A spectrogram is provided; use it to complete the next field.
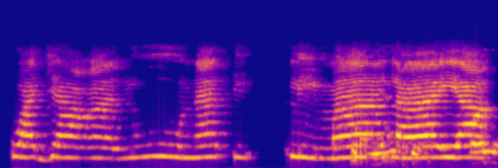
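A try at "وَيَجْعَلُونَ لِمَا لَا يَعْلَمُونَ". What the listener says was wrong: Wayaja'alu. Wayaja'alu. Bukan waja'alu ya.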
